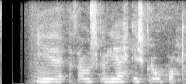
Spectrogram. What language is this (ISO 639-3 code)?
isl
